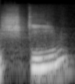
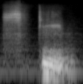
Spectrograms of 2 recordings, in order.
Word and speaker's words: scheme: So you will hear some people say scheme, but the correct pronunciation is scheme.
